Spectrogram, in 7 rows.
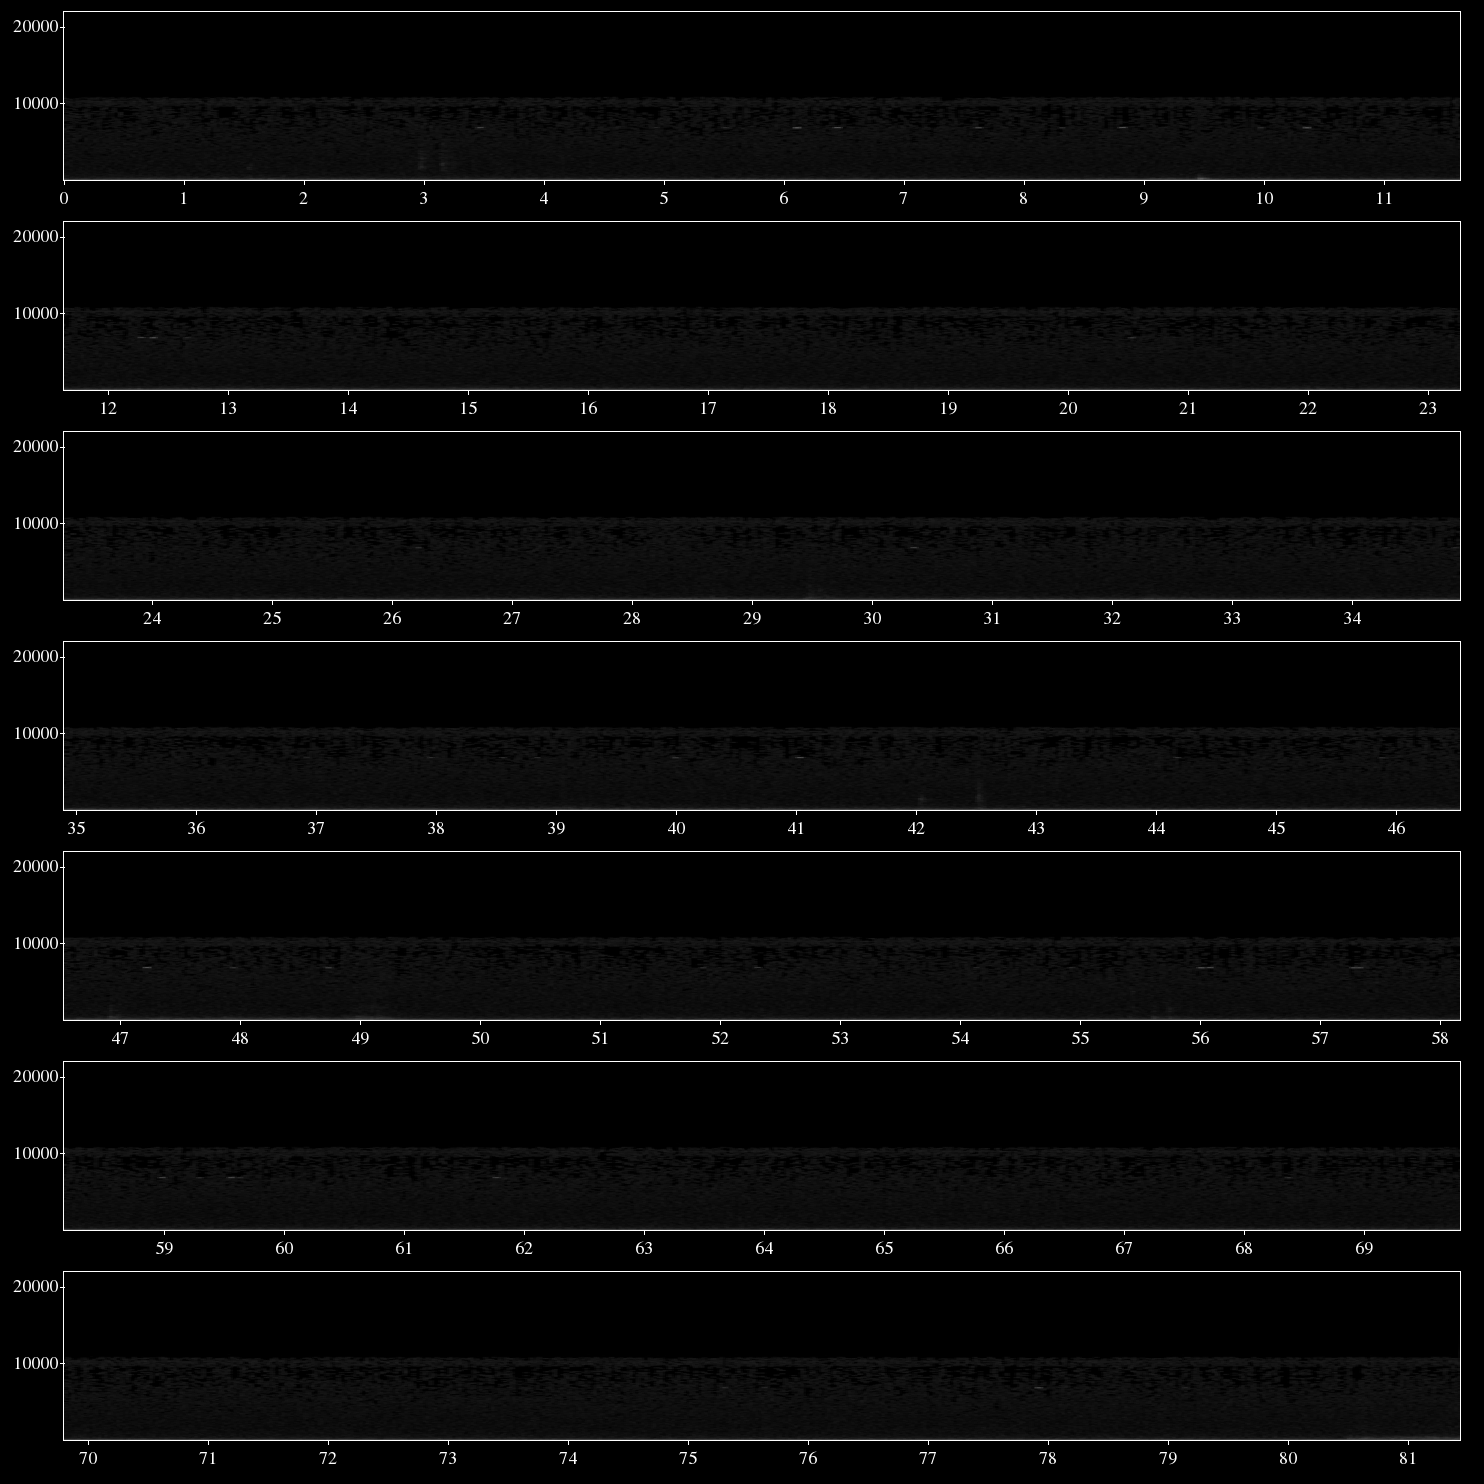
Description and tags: Home Ambience
Ambience recorded in one of the rooms upstairs with a Zoom H1.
